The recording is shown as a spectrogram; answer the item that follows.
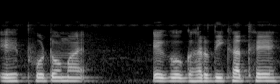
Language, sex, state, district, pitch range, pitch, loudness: Chhattisgarhi, male, Chhattisgarh, Raigarh, 155-160 Hz, 160 Hz, -18 LUFS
